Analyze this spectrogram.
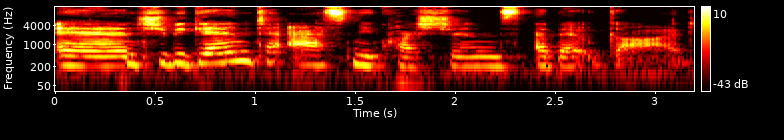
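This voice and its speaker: Recorded with audible room echo, a woman with a Newfoundland accent speaks at a fairly high pitch with ordinary pitch variation. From Newfoundland, Canada. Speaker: pastor. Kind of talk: devotional talk.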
